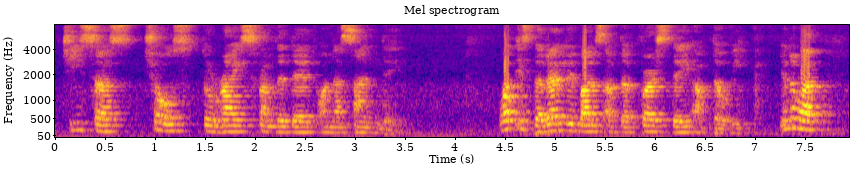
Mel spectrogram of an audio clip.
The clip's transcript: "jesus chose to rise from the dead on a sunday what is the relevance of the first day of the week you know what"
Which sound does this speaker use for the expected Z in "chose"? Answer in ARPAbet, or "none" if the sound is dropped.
S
